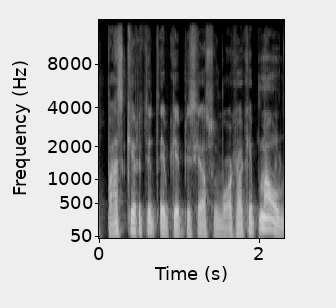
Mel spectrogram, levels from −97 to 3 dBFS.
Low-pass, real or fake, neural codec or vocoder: 14.4 kHz; real; none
